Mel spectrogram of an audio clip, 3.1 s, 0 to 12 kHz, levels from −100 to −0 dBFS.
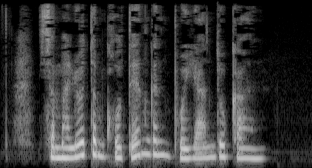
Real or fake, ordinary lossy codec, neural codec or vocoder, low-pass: real; AAC, 48 kbps; none; 10.8 kHz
